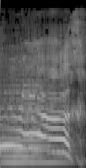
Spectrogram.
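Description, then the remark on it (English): A voice imitates a long, loud yawn as M'Baku yawns in a retelling of Black Panther: a steady, groaning vocal tone held for over a second that slides down in pitch and trails off into a breathy exhale. “And then M'Baku yawns.”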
